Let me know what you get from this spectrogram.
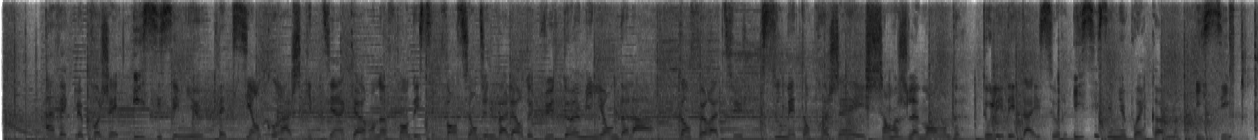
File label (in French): annonceur; pepsi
